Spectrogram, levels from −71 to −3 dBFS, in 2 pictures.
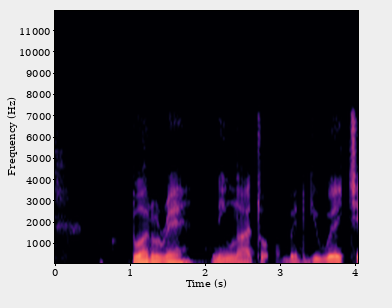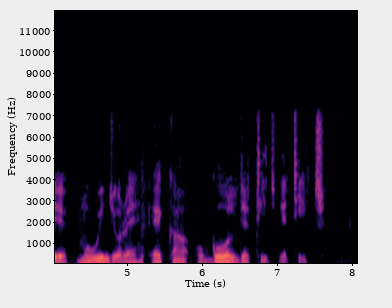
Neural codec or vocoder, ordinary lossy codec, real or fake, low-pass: codec, 16 kHz, 1 kbps, X-Codec, HuBERT features, trained on LibriSpeech; none; fake; 7.2 kHz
